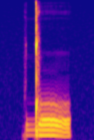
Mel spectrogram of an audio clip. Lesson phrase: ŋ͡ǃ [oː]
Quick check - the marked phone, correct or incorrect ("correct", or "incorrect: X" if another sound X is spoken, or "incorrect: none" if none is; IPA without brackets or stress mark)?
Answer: correct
